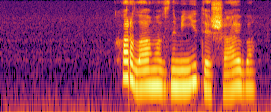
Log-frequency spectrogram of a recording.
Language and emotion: Russian, neutral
